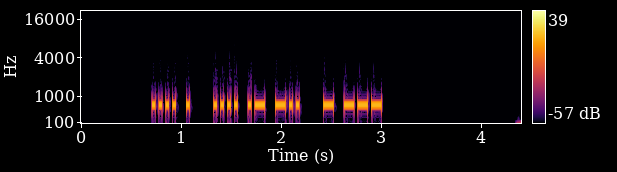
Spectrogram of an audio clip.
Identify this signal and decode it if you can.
Morse code, heard as a keyed tone, about 45 wpm, 700 Hz. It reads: HE HAD TO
